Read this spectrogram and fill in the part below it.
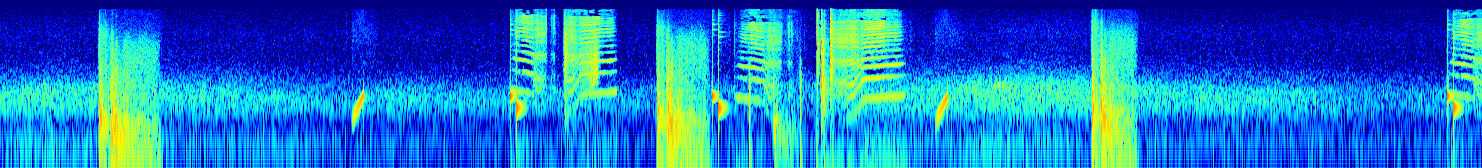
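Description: Short electronic menu blips and chimes sound in a video game.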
